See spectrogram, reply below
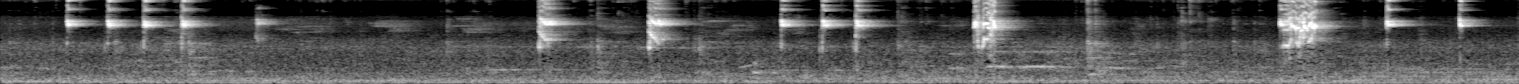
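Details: Escaped-lovebird lure call: bursts of shrill piercing chirps in small clusters, broken by pauses, with harsh rasping screeches mixed in.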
